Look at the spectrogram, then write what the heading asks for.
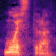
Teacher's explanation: We don't need to roll the R here because it's just one R.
